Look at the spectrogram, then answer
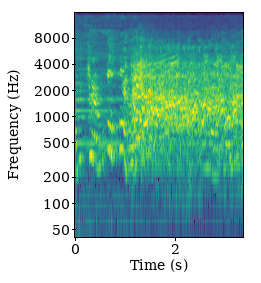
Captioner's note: all laughing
